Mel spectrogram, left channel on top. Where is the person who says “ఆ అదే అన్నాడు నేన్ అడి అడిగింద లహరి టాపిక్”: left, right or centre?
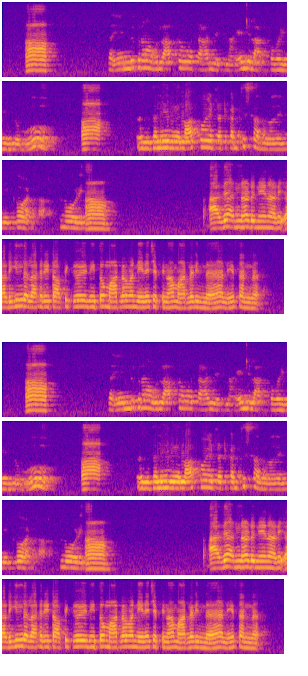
Right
